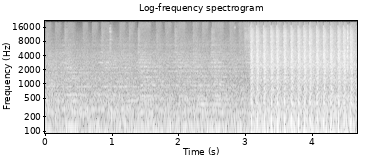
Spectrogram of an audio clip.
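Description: A deck gun aboard a U-boat in a video game fires at an Allied patrol. Scattered shots come first, then a rapid, regular burst of automatic fire takes over in the second half.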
